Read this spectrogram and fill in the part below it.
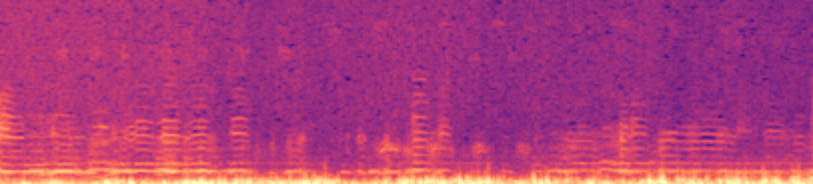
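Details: Migrating trumpeter swans in Missouri, a flock calling together: overlapping nasal, bugle-like honks with rich harmonics, some calls with a slight rise, sounding almost continuously over a heavy low rumbling background noise.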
